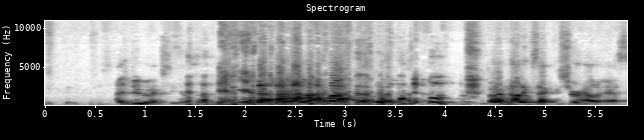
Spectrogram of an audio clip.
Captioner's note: audience laughs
